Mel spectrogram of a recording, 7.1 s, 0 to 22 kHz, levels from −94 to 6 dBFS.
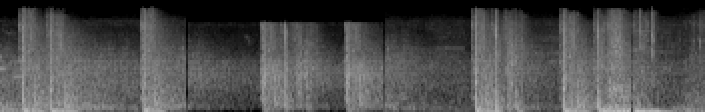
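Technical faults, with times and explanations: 1.85–3.83 s, input switched to a poorer device: After a brief gap of about 20 ms, the sound turns duller and a few decibels quieter, with nothing above 9.1 kHz and a faint new noise floor well below the signal, until it clears again at 3.83 s. The likely cause is the system's input moving to a lower-grade microphone. On a spectrogram, the top band goes empty in a sharp horizontal edge. The waveform shows a thin gap, then a smaller envelope.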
